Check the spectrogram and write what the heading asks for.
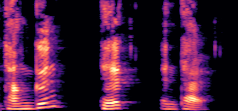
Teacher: But in Korean, the tongue is a bit further forward. You're basically almost touching your front teeth with the tip of your tongue. · it's unvoiced and slightly less aspirated than its English counterpart. It's also made in a slightly different spot in your mouth. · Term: lax T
